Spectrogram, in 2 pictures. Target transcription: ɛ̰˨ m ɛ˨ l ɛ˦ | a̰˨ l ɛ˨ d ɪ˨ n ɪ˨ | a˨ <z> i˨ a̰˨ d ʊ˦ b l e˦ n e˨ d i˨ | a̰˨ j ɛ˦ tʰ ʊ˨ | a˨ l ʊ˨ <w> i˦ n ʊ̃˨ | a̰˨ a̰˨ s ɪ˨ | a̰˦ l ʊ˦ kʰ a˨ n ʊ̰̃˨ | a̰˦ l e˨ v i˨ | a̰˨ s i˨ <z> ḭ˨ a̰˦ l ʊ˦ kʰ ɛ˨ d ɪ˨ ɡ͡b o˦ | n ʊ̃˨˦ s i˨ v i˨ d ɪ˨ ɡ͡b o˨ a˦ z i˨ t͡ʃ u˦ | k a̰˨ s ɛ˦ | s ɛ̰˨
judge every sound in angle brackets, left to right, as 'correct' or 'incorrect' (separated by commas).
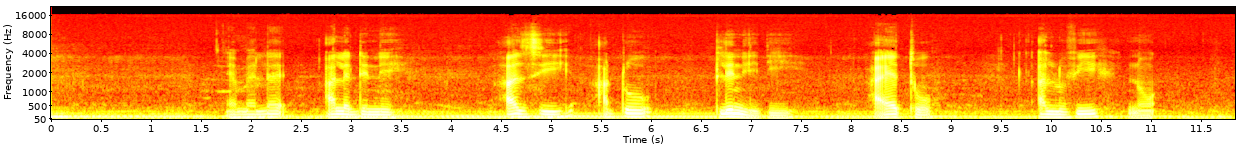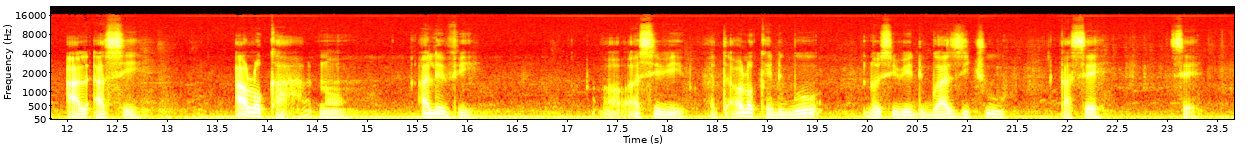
correct, incorrect, incorrect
